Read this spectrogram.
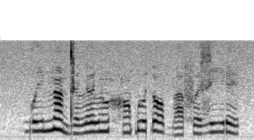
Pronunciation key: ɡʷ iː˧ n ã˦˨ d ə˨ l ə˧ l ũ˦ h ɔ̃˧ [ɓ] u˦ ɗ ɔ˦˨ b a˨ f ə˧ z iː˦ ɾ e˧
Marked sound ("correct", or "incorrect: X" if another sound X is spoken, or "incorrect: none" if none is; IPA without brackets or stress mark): correct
